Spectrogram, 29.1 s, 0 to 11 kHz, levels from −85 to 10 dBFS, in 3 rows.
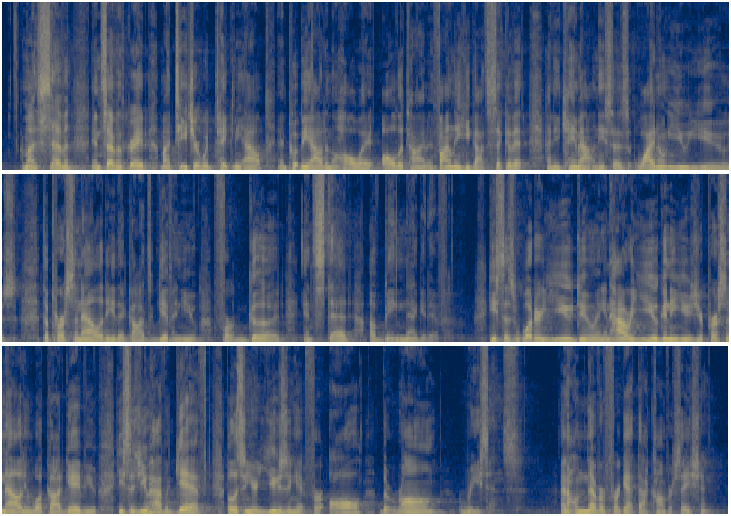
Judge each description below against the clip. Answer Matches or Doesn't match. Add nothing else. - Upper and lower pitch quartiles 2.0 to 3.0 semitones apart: Doesn't match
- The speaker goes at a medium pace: Matches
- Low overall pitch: Matches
